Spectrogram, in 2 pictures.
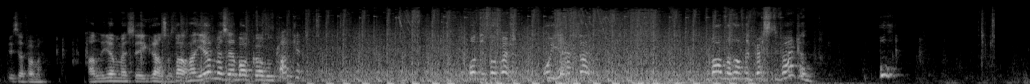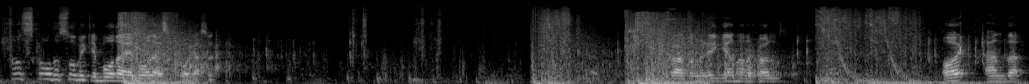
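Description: A man talks with animation, close to a headset microphone.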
